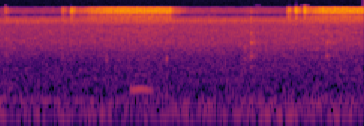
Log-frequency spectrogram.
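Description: Faint outdoor background: a low rumble under a very high-pitched hiss that comes and goes about every second and a half, with a brief low hum about a second in.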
